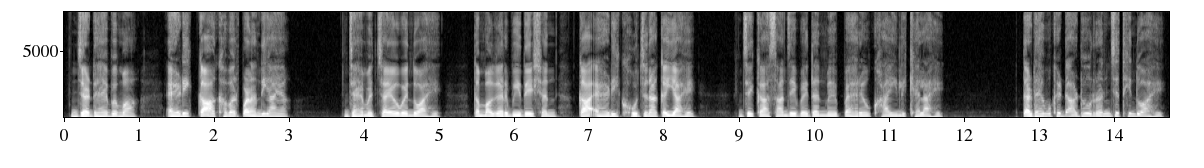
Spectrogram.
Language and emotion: Sindhi, sad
